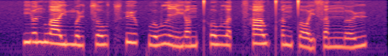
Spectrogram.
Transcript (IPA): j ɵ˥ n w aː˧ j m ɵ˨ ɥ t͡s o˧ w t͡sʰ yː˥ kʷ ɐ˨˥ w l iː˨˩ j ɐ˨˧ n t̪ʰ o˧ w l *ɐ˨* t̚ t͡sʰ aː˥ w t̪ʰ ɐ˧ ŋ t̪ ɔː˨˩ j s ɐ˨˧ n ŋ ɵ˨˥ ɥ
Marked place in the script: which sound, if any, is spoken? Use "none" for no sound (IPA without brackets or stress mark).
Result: ɐ˨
